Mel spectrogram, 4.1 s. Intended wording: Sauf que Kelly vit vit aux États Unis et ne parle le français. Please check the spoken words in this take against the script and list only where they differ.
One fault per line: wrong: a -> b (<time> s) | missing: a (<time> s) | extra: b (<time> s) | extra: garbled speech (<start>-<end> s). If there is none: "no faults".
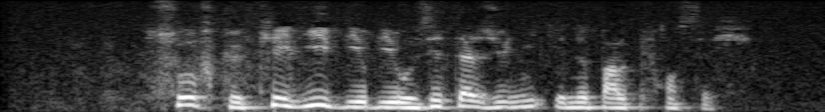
no faults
